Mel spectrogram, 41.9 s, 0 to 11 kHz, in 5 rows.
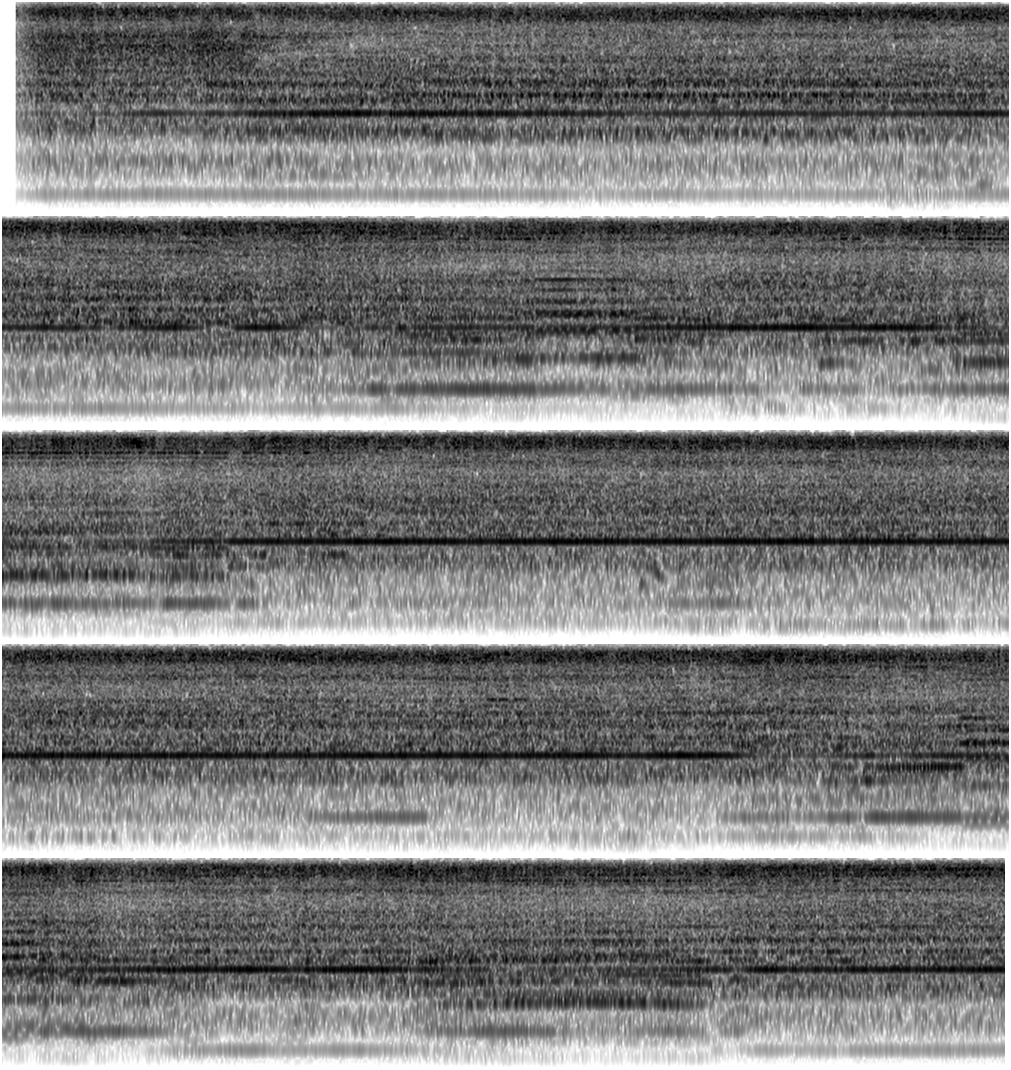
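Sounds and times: bit cutting wood: 0:00.1 - 0:41.9
router spindle whining: 0:00.1 - 0:41.9.

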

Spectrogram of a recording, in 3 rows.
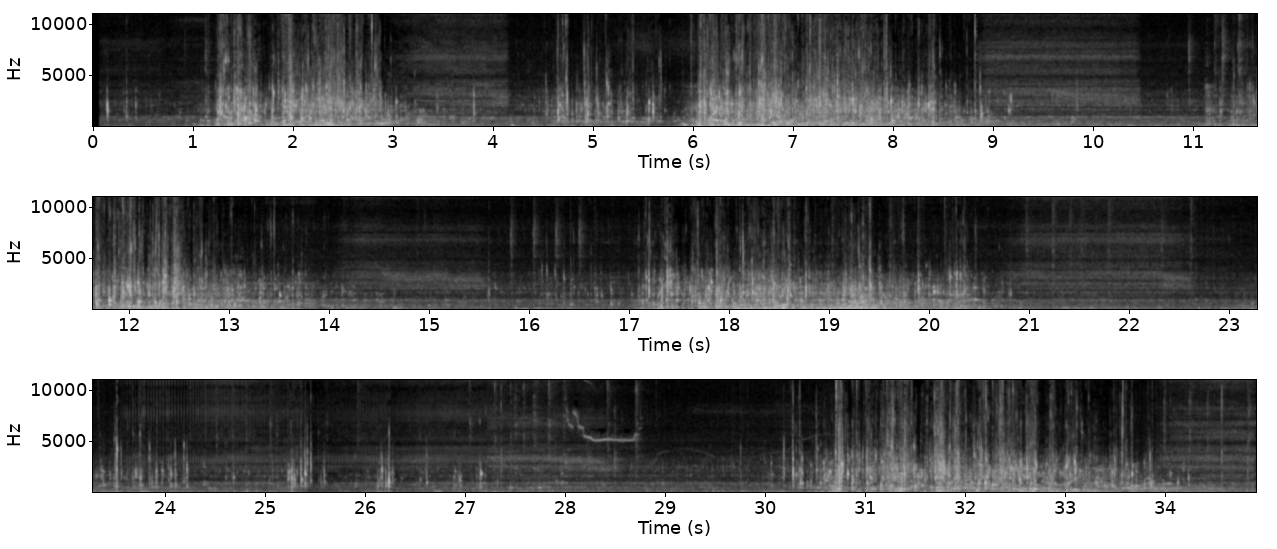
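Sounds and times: exhaled bubbles rushing: 0:01.0 - 0:09.2, 0:11.0 - 0:14.3, 0:16.1 - 0:20.8, 0:23.1 - 0:27.4, 0:30.0 - 0:34.4
regulator hissing inhalations: 0:03.1 - 0:04.3, 0:08.9 - 0:10.7, 0:14.2 - 0:15.8, 0:20.8 - 0:22.8, 0:34.0 - 0:34.9.

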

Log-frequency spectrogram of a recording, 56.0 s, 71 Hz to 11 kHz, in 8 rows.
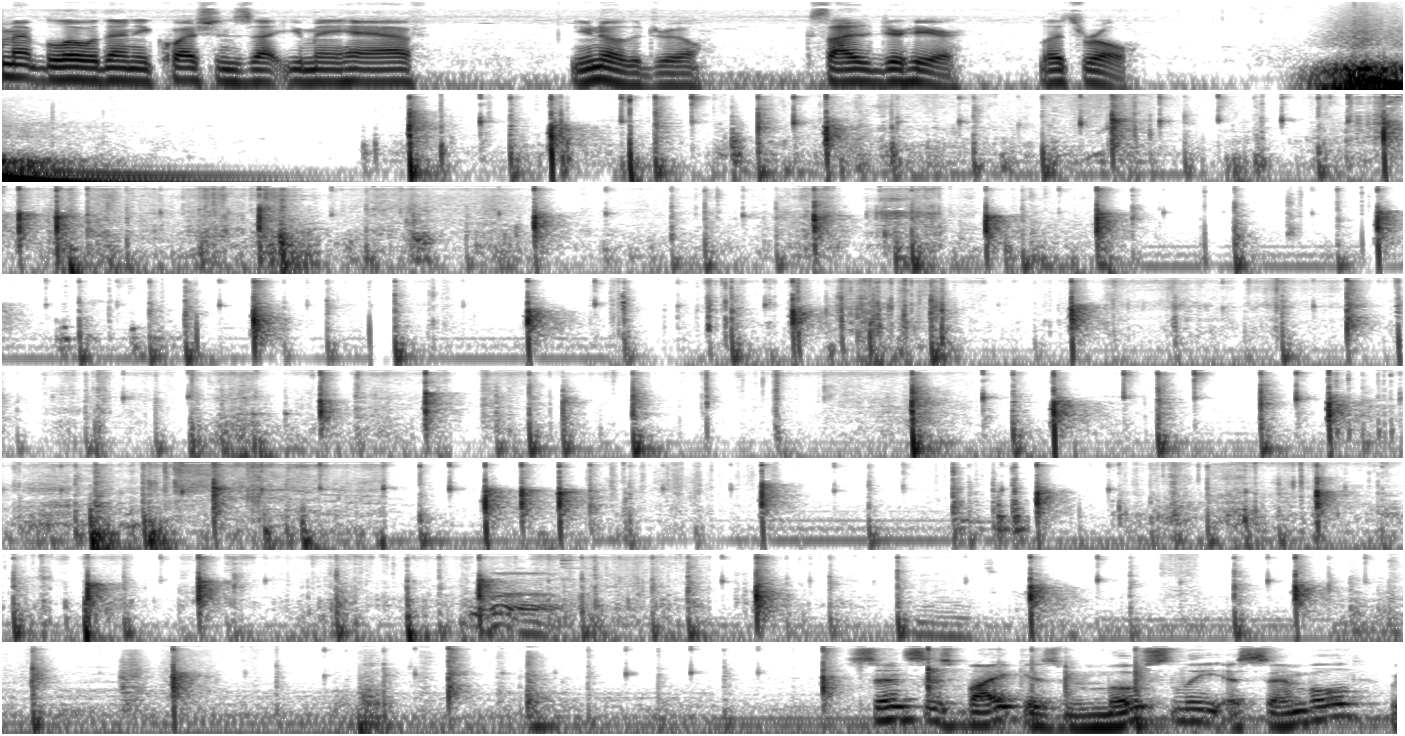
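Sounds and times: foam wrap crinkling and tearing: 0:17.9 - 0:18.9, 0:24.4 - 0:32.8, 0:34.8 - 0:37.0, 0:37.9 - 0:39.0, 0:39.6 - 0:45.6.

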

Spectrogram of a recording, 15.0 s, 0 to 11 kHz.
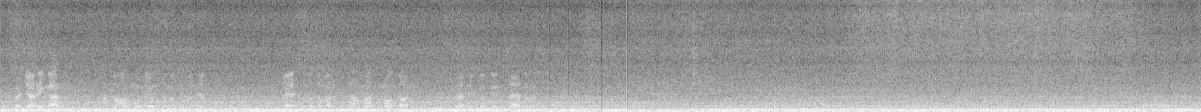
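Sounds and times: fume extraction machinery drone: 0:00.0 - 0:15.0.

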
